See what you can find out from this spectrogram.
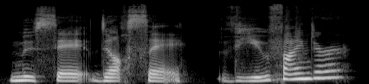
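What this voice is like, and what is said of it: Put-on French accent. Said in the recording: “attempting a French accent”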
